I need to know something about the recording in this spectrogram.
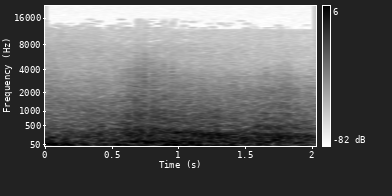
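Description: Low rumbling sound effect under an animated logo sting, dying away near the end.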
